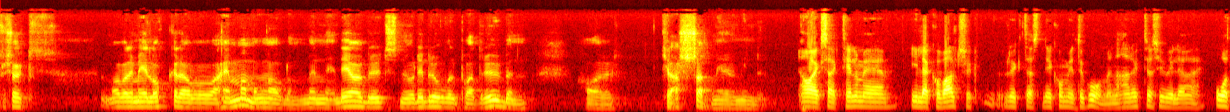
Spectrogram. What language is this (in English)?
Swedish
